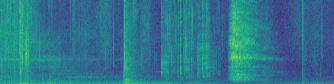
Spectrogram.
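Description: A man coughing: two short harsh coughs, then a breathy gasp about three seconds in, over background music that fades away.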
